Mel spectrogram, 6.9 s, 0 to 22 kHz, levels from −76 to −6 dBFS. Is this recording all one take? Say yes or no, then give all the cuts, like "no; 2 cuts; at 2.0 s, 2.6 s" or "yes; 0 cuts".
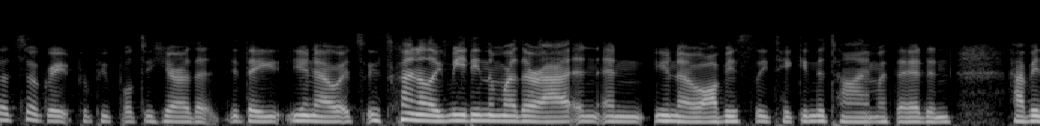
yes; 0 cuts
